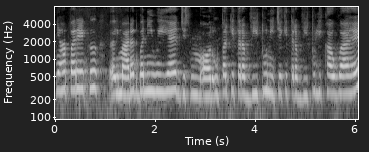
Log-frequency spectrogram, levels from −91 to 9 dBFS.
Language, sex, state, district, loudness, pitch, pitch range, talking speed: Hindi, female, Chhattisgarh, Raigarh, -17 LUFS, 260 Hz, 250-280 Hz, 215 wpm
